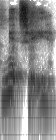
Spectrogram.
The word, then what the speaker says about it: Mitzi: Okay, write to me, and that's Mitzi, M-I-T-Z-I. And I don't know if anybody remembers the name Mitzi Gaynor anymore, but it's right, M-I-T-Z-I.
